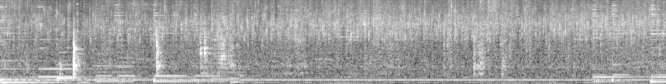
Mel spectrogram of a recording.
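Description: Thick marinade paste sizzling as it fries in oil in a nonstick pan, stirred with a spatula that scrapes the pan a few times. Soft background music with held low notes plays underneath.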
